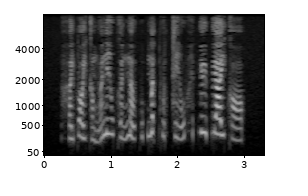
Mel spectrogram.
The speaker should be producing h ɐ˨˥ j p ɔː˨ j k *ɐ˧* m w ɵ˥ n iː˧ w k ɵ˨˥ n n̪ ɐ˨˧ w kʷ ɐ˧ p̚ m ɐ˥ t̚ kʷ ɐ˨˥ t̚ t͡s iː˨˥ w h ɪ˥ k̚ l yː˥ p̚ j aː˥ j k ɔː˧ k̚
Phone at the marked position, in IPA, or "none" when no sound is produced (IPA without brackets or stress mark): ɐ˨˩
